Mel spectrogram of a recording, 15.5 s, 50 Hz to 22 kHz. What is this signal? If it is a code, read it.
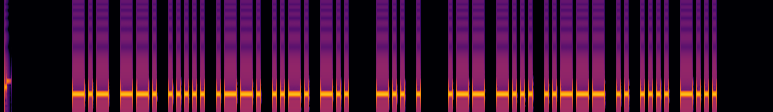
Morse code, heard as a keyed tone, about 15 wpm, 700 Hz. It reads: KG5PFD DE WB2IHB
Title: USA Callsign DE Callsign 15wpm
